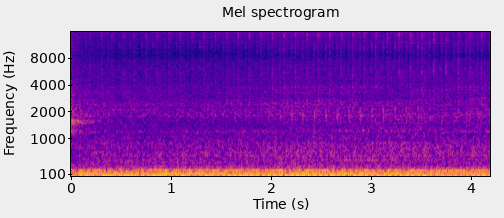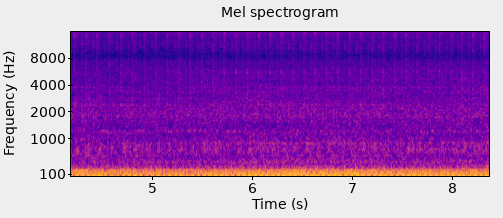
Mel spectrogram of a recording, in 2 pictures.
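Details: 1983 Honda Magna 750 V45 V4 after replacing head bent by broken valve adjustment screw: steady, even low idle, smooth unbroken rumble, no ticking or knocking; engine noise fixed.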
